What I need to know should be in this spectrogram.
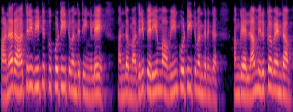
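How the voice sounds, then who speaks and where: A woman voicing a gentle but firm young mother in a read-aloud novel, earnest and persuasive, on a slightly dull recording. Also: on the high side, fast, natural voice. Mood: soothing. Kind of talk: storybook character reading.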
